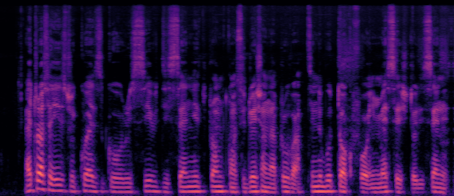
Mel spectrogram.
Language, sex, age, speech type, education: Nigerian Pidgin, male, 15-29, spontaneous, tertiary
